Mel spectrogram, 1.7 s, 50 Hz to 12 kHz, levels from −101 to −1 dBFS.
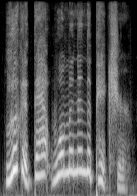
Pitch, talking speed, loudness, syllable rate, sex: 295 Hz, 245 wpm, -18 LUFS, 6.6 syllables/s, female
